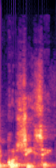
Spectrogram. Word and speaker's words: Scorsese: Bueno, se pronuncia Scorsese.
